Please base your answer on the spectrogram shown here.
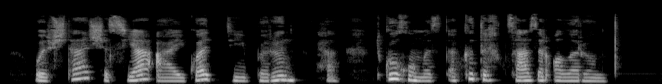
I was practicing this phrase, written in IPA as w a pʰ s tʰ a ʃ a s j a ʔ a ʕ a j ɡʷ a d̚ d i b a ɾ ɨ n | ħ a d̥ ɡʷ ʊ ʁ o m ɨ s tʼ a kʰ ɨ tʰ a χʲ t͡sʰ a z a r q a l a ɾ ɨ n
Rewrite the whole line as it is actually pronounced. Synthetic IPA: w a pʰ ʃ tʰ a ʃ a s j a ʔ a ʕ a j ɡʷ a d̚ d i b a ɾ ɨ n | ħ a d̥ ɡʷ ʊ ʁ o m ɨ z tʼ a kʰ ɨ tʰ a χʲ t͡sʰ a z a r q a l a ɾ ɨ n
